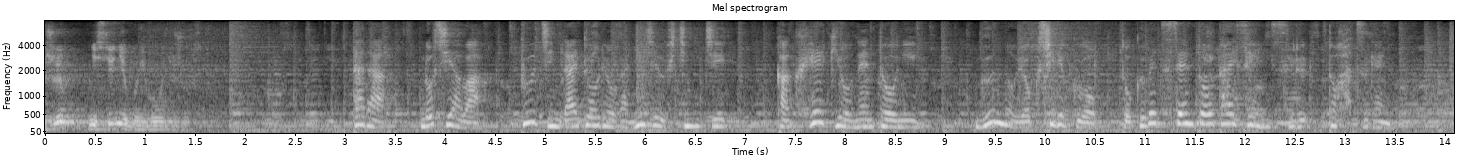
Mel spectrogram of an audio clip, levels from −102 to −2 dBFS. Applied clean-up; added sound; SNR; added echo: none; none; none; reverberation time 0.8 s.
